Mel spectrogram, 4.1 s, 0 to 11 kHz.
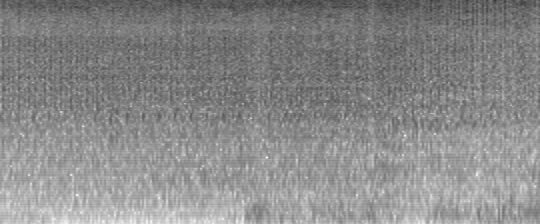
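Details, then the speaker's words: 2016 Hyundai Santa Fe V6 GDI, 125,000 miles, P0018 timing code: manually grounding the bank 2 intake cam solenoid makes the idle lumpy and uneven, stumbling irregularly until the engine almost stalls; forced cam timing change drags it toward stall. "It almost stalls out and off."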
